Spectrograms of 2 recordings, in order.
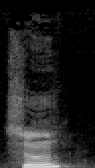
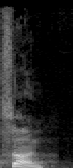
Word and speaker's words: sun: Soon, not sun. It's pronounced soon in the Greek. S-U-N, soon. Anti, A-N-T-I, and then lambano.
